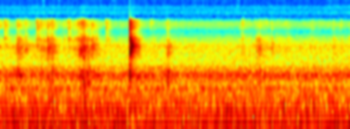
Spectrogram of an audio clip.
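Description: Cards shuffled in quick succession, a steady papery rustle with small flicking clicks, close by and fairly quiet, with no one talking.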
